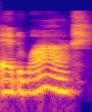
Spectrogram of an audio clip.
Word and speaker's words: Edouard: Without further ado, please welcome to the SelfWare and Nift podcast, Edois. Hey, how you doing today? Hi. I love that you pronounced my last name correctly.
